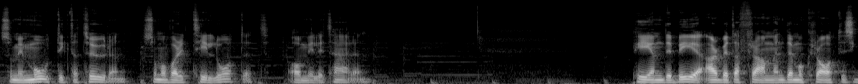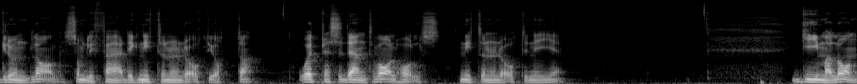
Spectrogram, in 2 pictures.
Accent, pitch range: native, 100-110 Hz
